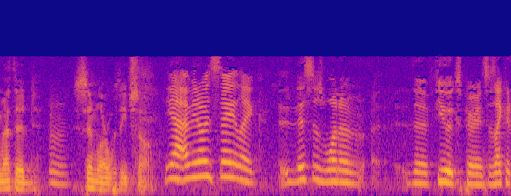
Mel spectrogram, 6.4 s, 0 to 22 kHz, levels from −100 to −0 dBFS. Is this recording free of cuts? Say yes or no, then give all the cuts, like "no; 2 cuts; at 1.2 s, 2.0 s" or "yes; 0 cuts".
no; 1 cut; at 3.4 s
